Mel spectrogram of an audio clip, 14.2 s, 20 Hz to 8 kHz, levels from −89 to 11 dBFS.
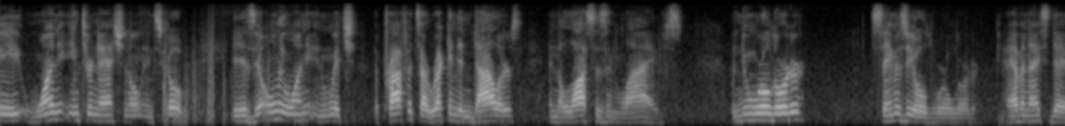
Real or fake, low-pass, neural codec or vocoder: real; 7.2 kHz; none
